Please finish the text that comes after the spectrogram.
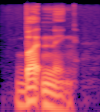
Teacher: The T is often swallowed in rapid speech.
